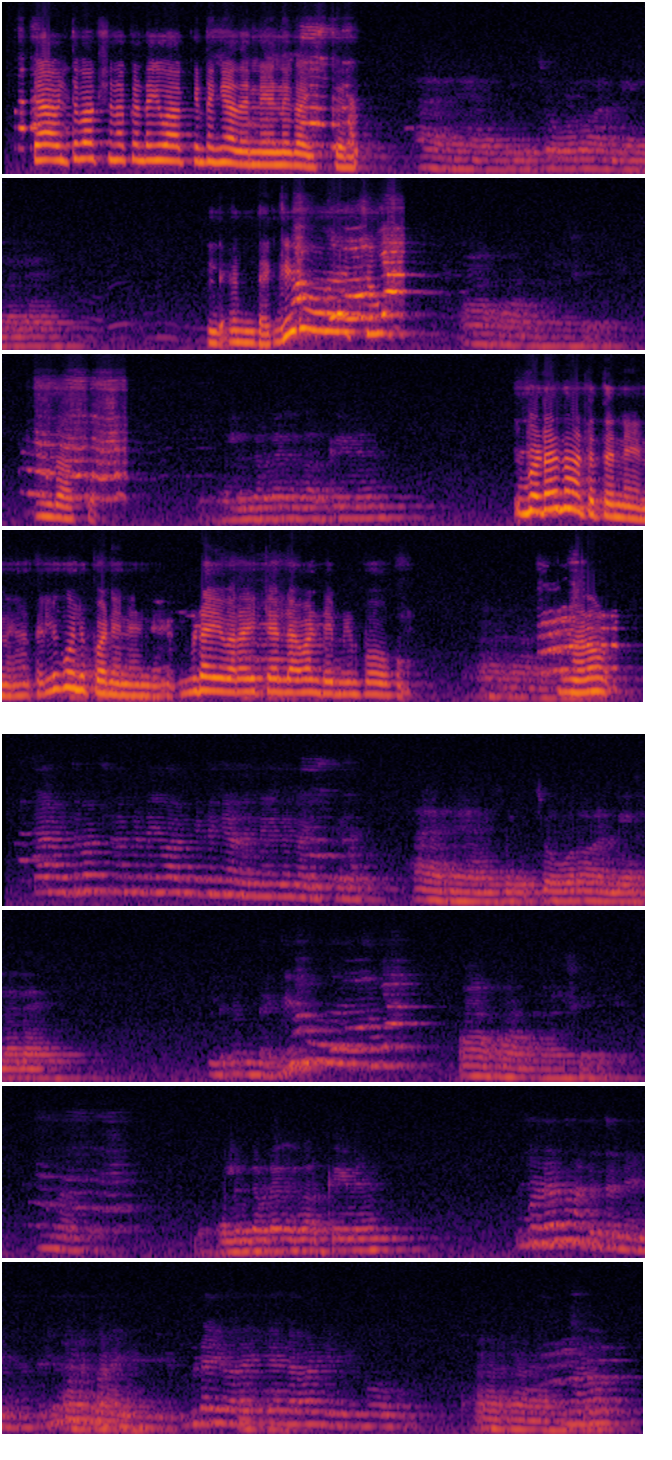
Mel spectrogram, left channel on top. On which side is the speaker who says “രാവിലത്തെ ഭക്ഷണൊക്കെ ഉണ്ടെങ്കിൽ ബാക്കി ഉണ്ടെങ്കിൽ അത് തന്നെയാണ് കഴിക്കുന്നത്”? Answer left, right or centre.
Left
